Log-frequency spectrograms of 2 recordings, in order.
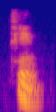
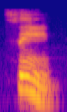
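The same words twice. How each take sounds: First: It begins with a hard 't'-like stop. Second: It begins with a soft 'th' sound.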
